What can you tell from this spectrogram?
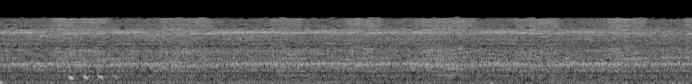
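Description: Cordless angle grinder running steadily with a constant high motor whine, its pad rubbing over a round piece on a wooden board.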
